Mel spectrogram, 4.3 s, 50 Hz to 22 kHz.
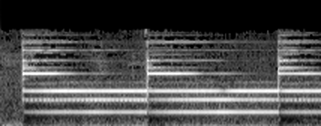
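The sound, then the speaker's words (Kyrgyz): A peace bell rings at a memorial complex built for victims of 2013 events. Three loud, evenly spaced strikes each leave a long, bright, humming ring that sustains until the next blow. “Андан ары атайын 2013-жылкы кок алаңдан жабыр тарткандарга арналып курулган комплекстеги тынчтык коңгуроосу кагылды.”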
